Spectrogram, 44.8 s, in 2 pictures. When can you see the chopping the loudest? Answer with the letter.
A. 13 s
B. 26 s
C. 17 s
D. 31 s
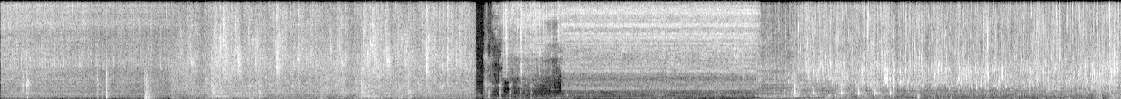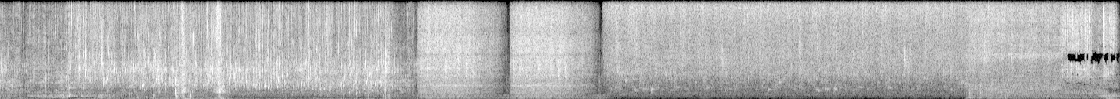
B.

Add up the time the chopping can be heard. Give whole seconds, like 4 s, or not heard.
4 s.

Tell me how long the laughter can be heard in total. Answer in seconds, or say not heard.
3 s.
